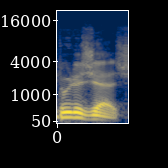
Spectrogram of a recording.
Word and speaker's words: Buttigieg: I actually think Are you pronouncing that correctly? Buttigieg, yeah, I think is.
